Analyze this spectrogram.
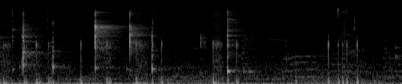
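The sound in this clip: Peanut butter spooned into a stand mixer bowl: light clinks and soft scraping of a utensil against the bowl, with a few sticky squishing sounds, fairly quiet throughout.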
